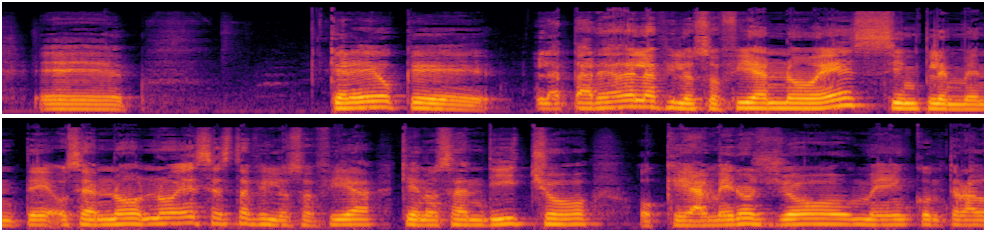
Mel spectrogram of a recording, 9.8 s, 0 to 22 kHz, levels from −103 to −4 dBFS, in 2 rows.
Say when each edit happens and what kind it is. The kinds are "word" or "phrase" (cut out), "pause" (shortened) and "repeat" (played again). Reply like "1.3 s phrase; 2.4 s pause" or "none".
2.6 s pause; 6.8 s pause

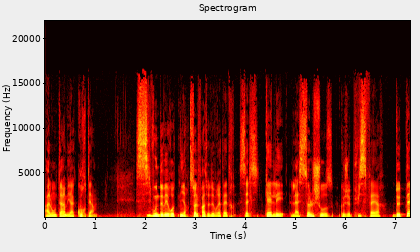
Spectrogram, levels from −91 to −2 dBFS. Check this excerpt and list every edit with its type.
2.9 s word; 3.2 s phrase; 4.4 s pause

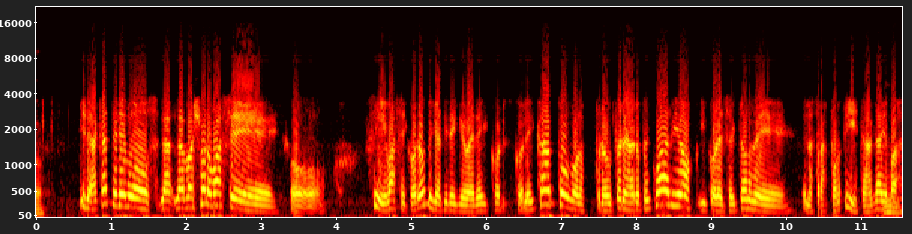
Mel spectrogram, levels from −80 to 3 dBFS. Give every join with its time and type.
3.3 s pause

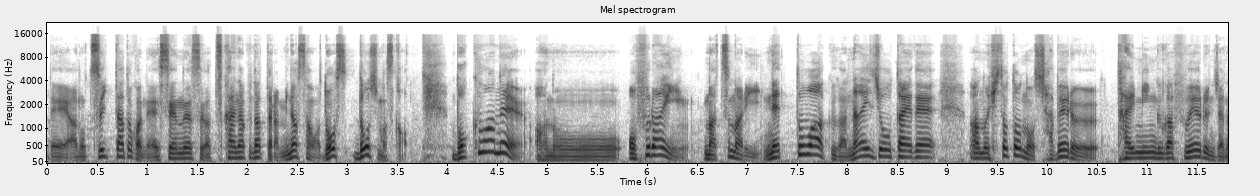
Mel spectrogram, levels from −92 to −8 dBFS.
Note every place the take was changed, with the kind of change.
none

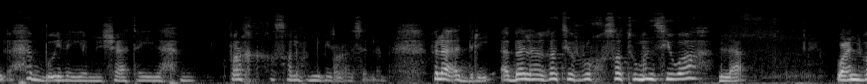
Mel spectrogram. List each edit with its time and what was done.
3.3 s word; 7.2 s word

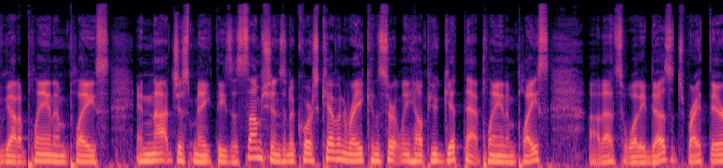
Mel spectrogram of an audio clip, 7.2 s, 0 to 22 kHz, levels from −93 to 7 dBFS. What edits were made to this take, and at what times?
none

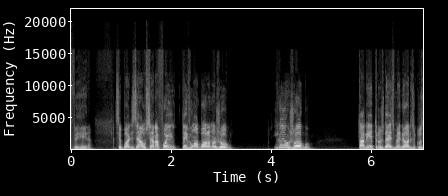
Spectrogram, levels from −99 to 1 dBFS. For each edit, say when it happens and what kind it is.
none

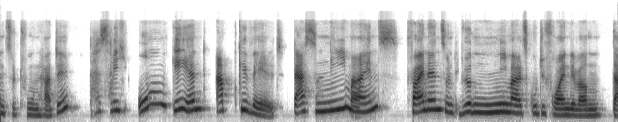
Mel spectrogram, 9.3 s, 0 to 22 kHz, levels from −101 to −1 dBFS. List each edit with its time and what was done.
1.6 s word; 4.7 s word; 6.1 s word; 6.8 s word

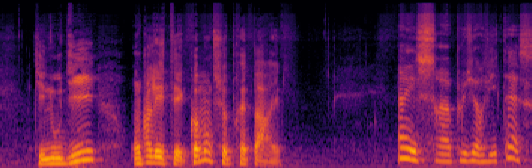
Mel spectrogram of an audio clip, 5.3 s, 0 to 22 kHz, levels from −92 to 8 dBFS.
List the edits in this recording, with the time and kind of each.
1.4 s word; 2.1 s word; 4.0 s word; 4.3 s word

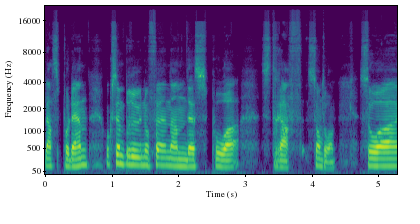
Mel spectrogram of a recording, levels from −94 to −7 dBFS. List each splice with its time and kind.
4.1 s word

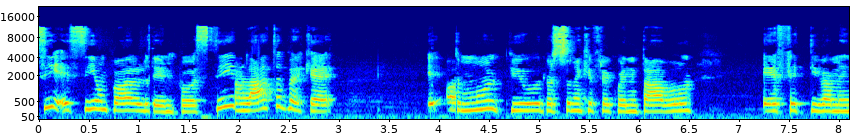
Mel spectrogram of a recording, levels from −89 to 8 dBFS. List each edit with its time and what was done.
1.1 s word; 2.0 s word; 4.2 s word; 4.7 s word; 5.0 s word

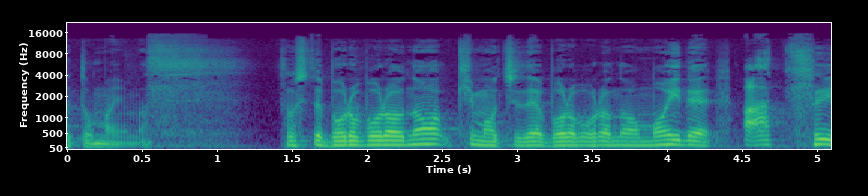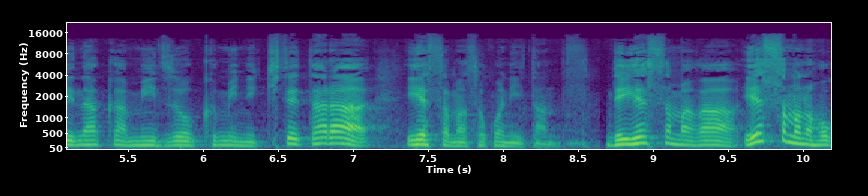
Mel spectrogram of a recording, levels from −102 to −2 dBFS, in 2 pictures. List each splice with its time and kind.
4.4 s pause; 8.6 s pause

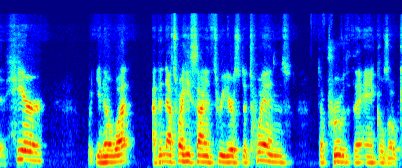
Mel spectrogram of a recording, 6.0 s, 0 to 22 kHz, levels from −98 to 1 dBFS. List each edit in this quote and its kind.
none

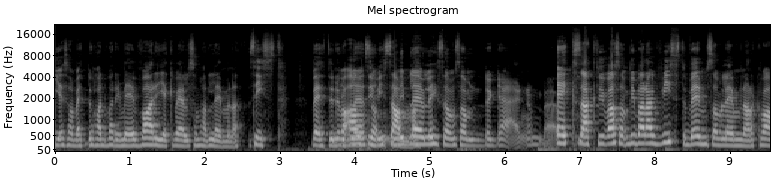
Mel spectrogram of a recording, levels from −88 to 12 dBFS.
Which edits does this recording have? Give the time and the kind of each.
none

